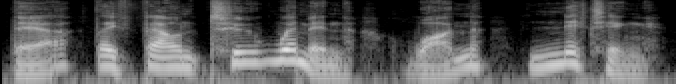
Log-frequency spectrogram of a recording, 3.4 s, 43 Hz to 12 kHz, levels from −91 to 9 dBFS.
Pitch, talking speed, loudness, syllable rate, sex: 130 Hz, 125 wpm, -20 LUFS, 4.3 syllables/s, male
